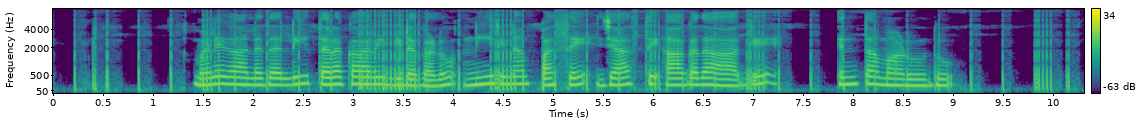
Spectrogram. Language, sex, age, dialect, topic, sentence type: Kannada, female, 18-24, Coastal/Dakshin, agriculture, question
